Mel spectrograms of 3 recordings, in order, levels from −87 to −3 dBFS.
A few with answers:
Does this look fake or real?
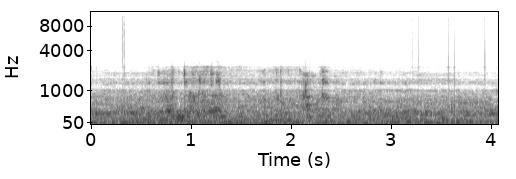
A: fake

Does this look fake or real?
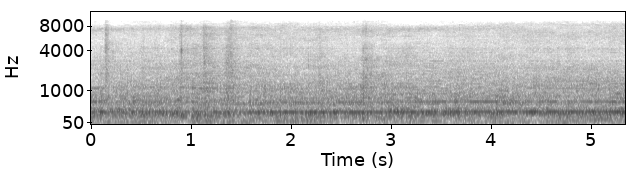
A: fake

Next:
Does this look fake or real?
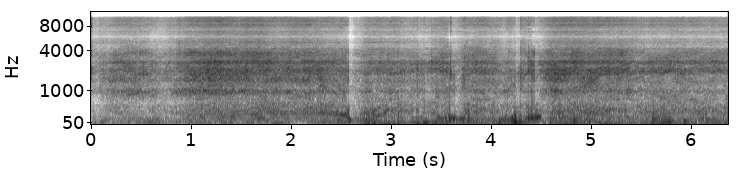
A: fake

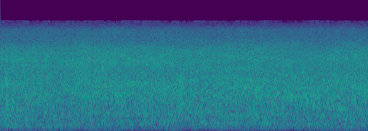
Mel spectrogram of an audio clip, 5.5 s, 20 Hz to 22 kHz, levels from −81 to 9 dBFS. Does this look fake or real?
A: fake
